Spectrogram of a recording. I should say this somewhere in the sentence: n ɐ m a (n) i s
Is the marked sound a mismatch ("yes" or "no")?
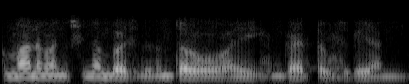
no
